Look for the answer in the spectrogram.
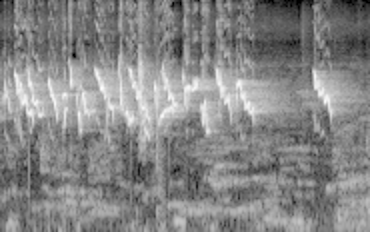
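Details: Lemon-bellied white-eye 'ciak ciak' calls, played to provoke caged birds into singing: a fast, dense string of high, sharply descending chirps for about two and a half seconds, then a single chirp after a pause.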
